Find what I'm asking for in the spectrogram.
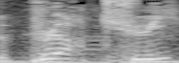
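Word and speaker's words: Pleurtuit: Donc un tracteur est devenu un petit peu fou dans la ville de Pleurtuis.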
